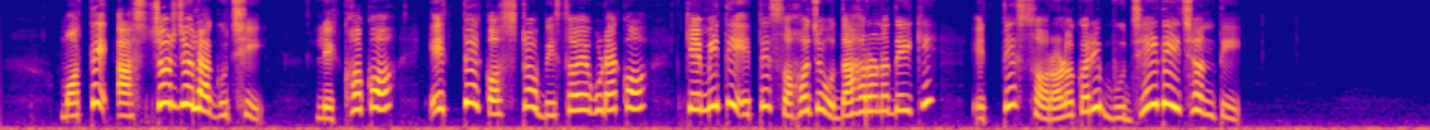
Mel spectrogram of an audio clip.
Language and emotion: Odia, surprised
